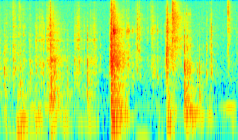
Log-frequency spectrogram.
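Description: A metal cover plate clatters and scrapes as hands lift it out.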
